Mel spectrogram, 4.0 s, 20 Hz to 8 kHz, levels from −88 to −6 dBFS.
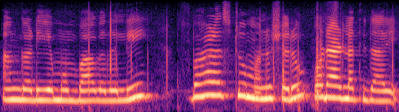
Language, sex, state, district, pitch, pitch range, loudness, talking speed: Kannada, female, Karnataka, Bidar, 275 Hz, 245-320 Hz, -16 LUFS, 75 wpm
